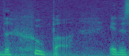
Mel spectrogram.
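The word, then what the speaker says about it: chuppah: and it's called the Hoopa it is spelled c h u p p Ah but it is pronounced Hoopa a hoopa is basically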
